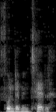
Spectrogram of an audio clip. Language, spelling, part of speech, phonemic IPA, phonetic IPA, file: Danish, fundamental, adjective, /fɔndaməntaːl/, [fɔnd̥amənˈtˢæːˀl], Da-fundamental.ogg
- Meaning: basic, fundamental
